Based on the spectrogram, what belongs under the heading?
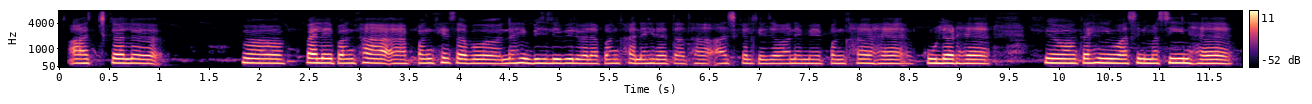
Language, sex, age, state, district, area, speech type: Urdu, female, 60+, Bihar, Khagaria, rural, spontaneous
